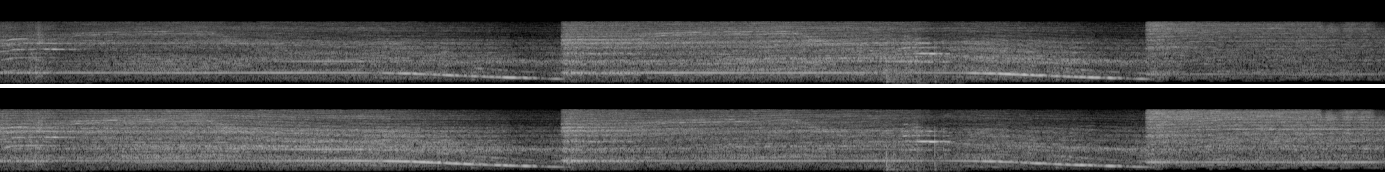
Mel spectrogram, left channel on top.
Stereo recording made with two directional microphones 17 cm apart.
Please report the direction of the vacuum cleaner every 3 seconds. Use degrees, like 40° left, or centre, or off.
60° right, 30° right, 20° left, 10° left, 50° right.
